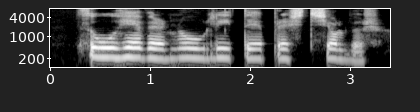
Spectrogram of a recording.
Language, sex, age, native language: Icelandic, male, 13, Icelandic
